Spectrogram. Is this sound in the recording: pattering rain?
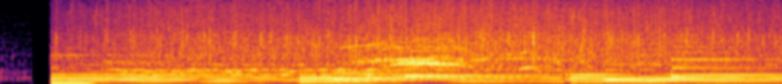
yes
